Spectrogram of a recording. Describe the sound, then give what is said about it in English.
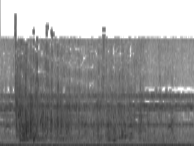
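Fishing bats skim the surface of Lake Maracaibo in Venezuela's mangrove forests as they trawl for small fish, making a brief splashing rush early on that fades into steady, soft watery trickling and lapping against a constant low background hum, recorded at the water's edge. “Fishing bats skim the surface of Lake Maracaibo as they trawl for small fish for their dinner.”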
